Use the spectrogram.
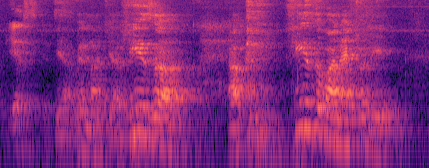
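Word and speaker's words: Velu Nachiyar: Veeramangai Velinachiyar. And some of these Tamil pronunciations are very difficult. If I am wrong, please correct me, Mr. Partha. Yeah. Veeramangai Velinachiyar, right? Yes. Yeah, Velinachiyar.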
